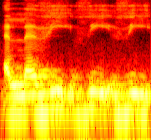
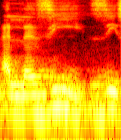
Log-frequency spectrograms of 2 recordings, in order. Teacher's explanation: Kalau zal itu wajib kita keluarkan ujung lidah ya sedikit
